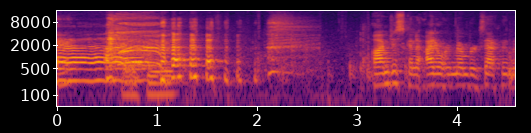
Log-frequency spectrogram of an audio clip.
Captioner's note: Isabel laughing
